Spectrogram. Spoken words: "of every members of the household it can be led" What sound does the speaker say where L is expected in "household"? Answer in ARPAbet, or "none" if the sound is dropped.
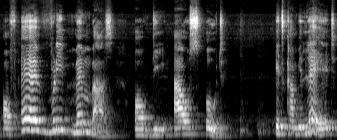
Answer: none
